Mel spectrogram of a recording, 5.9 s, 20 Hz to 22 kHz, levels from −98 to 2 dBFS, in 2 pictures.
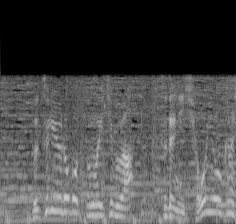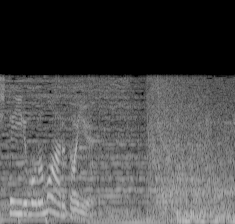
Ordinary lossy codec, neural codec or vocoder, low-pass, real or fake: none; none; 5.4 kHz; real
